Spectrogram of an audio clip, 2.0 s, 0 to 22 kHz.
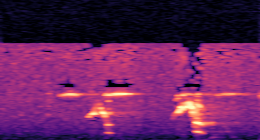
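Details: Two piercing, falling yelps from a juvenile male Golden Eagle, 18 weeks old, calling close to the nest in Bucovina; quiet outdoor hiss between the notes.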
